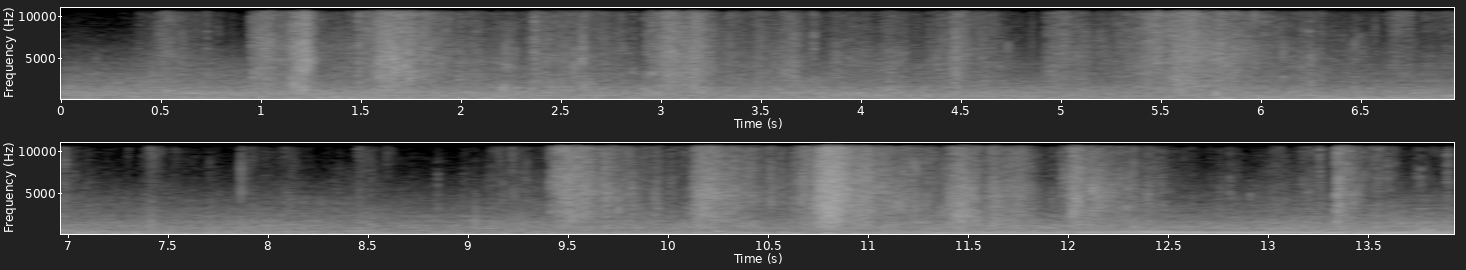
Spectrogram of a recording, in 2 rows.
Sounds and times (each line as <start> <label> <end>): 0.5 Dryleaves 6.9
9.4 Dryleaves 13.9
